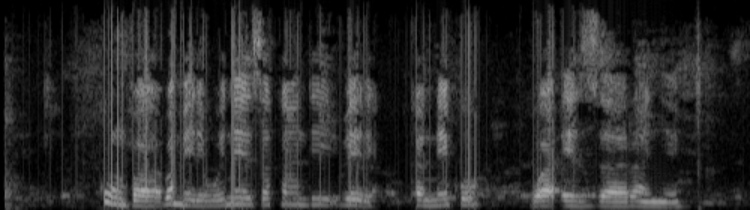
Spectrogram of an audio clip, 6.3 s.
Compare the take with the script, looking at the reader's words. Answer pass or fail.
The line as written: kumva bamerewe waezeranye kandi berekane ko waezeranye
fail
